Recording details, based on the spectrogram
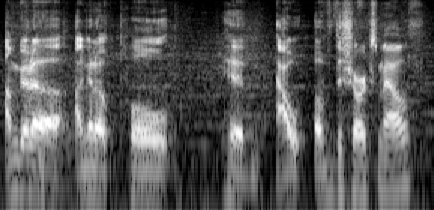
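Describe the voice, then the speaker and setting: A man's voice: on the low side, unhurried. A man playing a tabletop role-playing game, chatting casually about his character's moves. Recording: background music under the voice.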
